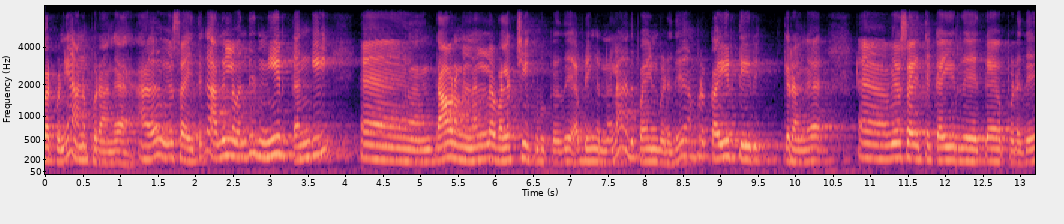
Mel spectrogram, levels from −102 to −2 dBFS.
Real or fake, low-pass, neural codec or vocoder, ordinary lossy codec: real; 7.2 kHz; none; none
